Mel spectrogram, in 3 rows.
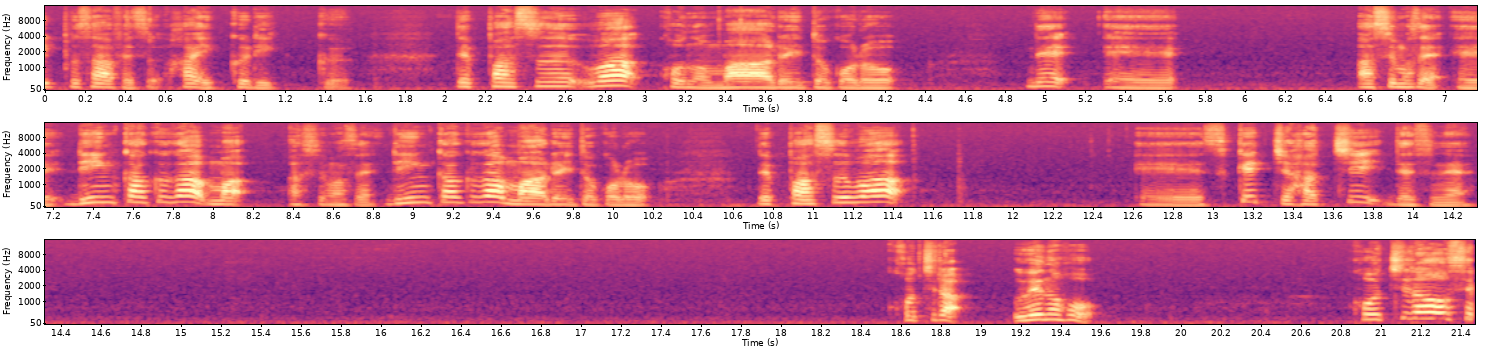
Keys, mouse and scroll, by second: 0.4 click, 3.3 click, 18.6 click.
